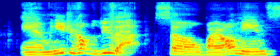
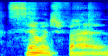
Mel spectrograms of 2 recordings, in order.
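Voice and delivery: sultry; 9 semitones lower, 5 dB quieter, much slower than usual. Pretend. Sultry echo.

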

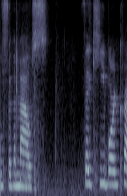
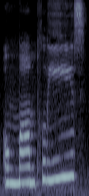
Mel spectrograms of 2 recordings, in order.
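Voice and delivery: whiny high plea, stretching out please; begging; 7 semitones higher, 5 dB louder, much slower than usual. A narrator's reading. Arthur begging Mom for the computer, pleading. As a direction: beg like a pestering kid. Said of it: "begged Arthur".

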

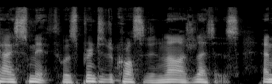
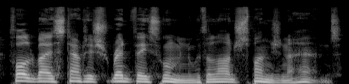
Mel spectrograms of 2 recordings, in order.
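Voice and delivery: usual speaking voice

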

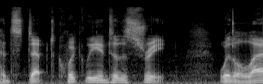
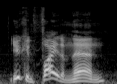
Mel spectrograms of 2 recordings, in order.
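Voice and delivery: high, eager driver; directing; 8 semitones higher than usual. A narrator's reading. Eradicate coaches Tom to fight, eager. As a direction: urge him on in a high voice. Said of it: "directed the man".

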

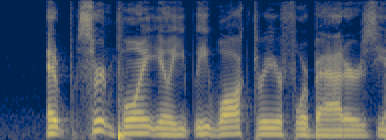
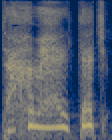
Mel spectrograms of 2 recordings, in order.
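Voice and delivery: high, sharp imitated order; dad coach calling out his son, pitched high; mock yelling dad; 4 dB quieter, slower than usual. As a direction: snap at the kid again. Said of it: "So the next game".

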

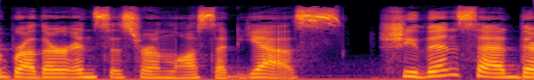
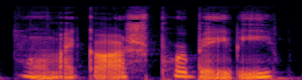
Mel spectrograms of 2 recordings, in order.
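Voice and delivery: soft pity; 12 dB quieter than usual. Real, not acted. Reacting to toddler screaming nightly.

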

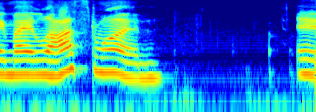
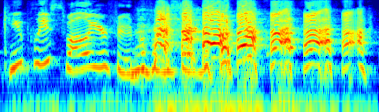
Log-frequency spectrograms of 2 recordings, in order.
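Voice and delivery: higher, louder, laughing scold; mock high school bitchiness; snippy demand; 7 semitones higher, 7 dB louder than usual. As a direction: tell the cafeteria kid off through a laugh. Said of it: "I'd literally be like".

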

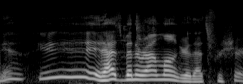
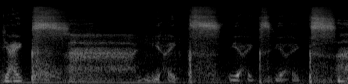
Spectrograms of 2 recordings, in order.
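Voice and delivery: whispered yikes; 17 dB quieter, much slower than usual. Real, not acted. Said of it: "whispered reaction".

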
